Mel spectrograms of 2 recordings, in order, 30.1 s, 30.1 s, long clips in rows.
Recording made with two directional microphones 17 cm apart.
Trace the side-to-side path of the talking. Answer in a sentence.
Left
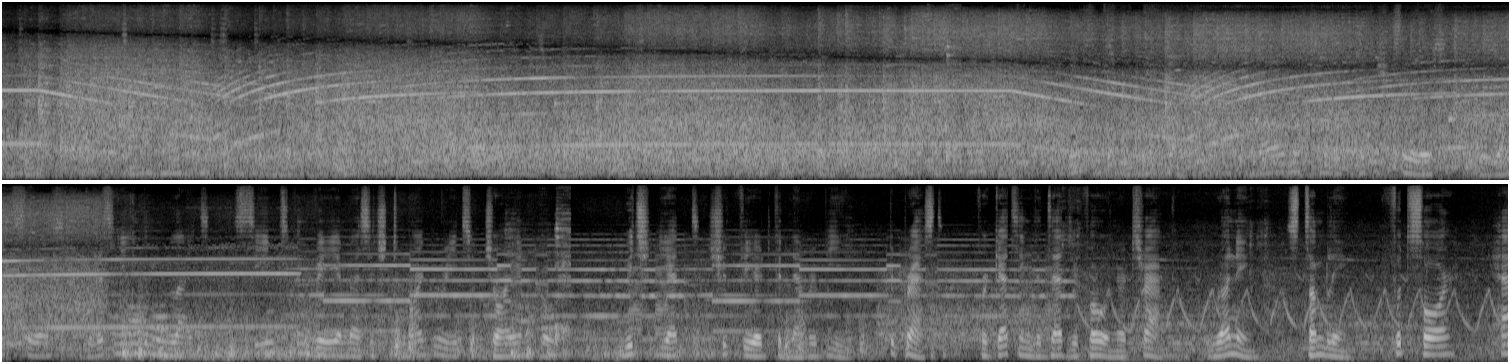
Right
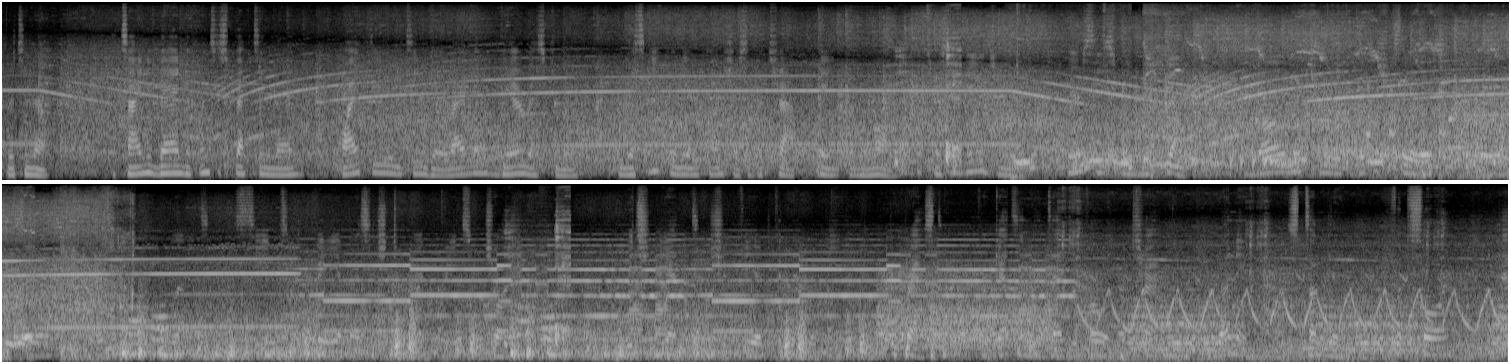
In this clip you hear the talking move from right to left.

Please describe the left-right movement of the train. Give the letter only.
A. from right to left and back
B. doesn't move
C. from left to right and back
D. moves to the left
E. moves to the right
E.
